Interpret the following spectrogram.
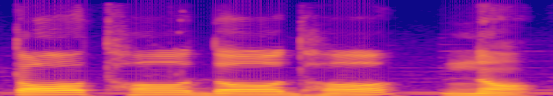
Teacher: সেটা হচ্ছে জিওভার যে সামনের অংশটা সেটা প্রসারিত হয় এবং যেই জিওভার অগ্রভাগ বা জিওভার যে আগা সেটা হচ্ছে ওপরের দাঁতের পাটির যে গোড়া সেই জায়গাটাতে যে স্পর্শ করে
